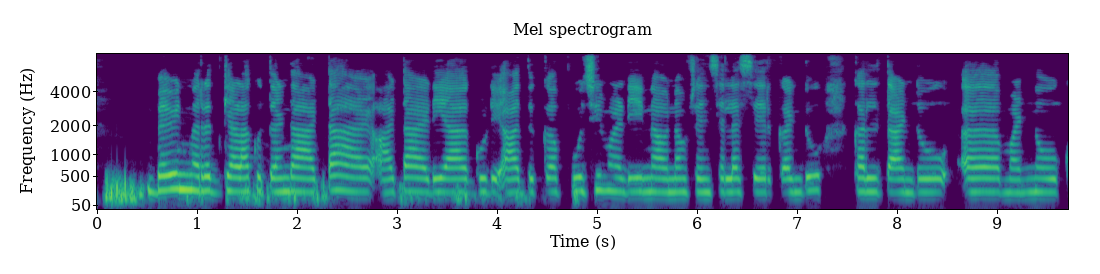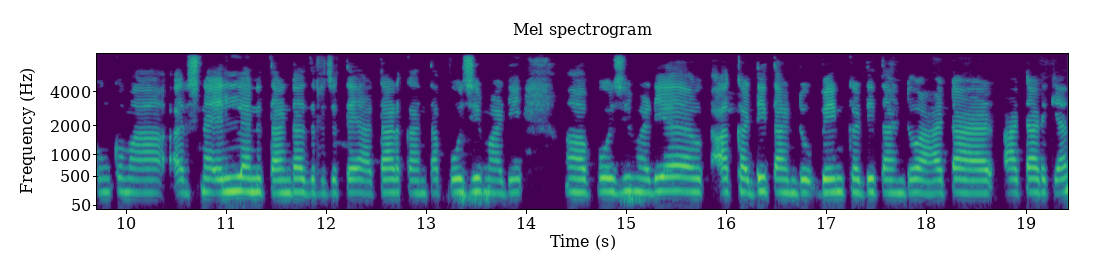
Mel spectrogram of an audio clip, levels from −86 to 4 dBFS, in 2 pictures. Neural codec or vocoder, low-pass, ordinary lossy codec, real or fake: none; none; none; real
